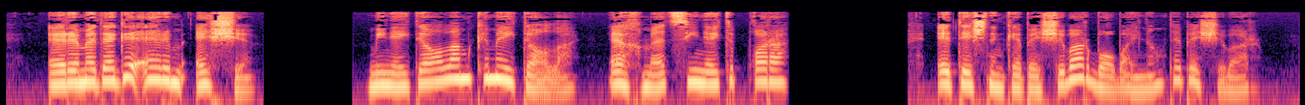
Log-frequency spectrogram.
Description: ФОНЕТИКА: ЗВУК [Ә]
Предлагаем вам потренироваться в правильном произношении звука [ә] с помощью следующих скороговорок:
Тизәйткечләр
